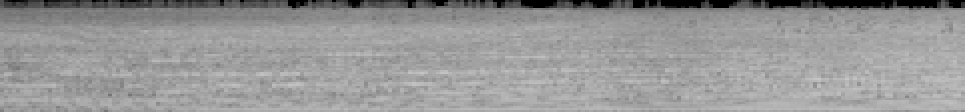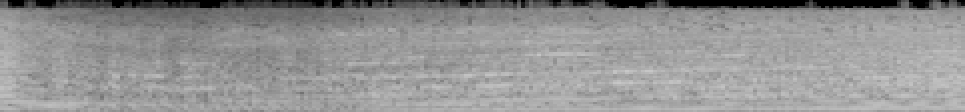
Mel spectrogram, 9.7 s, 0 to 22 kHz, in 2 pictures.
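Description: A Mercedes-AMG GT3 race car engine in a sim racing game on the Nürburgring drones loudly and continuously, its pitch dipping at a gear change midway before climbing again.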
